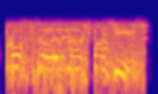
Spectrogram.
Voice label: voice message player tank hit, crew tanks czech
